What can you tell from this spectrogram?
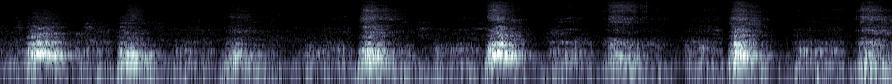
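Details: A tiliger fighting a Bengal tiger at GW Exotic Wildlife Park, Oklahoma, gives deep, rasping roars and growls in bursts about every second or two; its identity as a tiliger is uncertain.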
